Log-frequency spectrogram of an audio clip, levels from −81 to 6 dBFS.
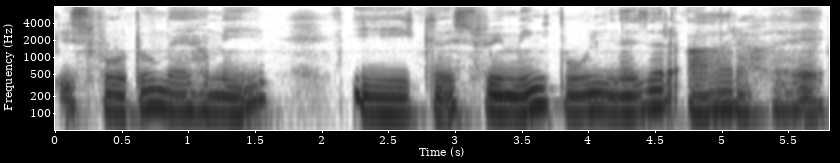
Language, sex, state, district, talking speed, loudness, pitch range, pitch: Hindi, male, Himachal Pradesh, Shimla, 115 wpm, -15 LUFS, 105-120 Hz, 110 Hz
